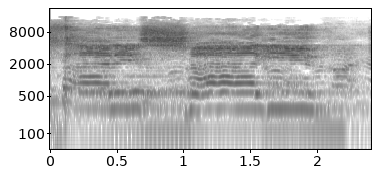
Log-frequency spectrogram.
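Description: A man singing long held notes with his acoustic guitar, in a live solo performance.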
